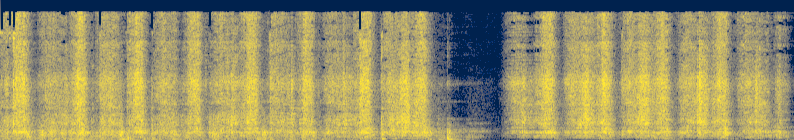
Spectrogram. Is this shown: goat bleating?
no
